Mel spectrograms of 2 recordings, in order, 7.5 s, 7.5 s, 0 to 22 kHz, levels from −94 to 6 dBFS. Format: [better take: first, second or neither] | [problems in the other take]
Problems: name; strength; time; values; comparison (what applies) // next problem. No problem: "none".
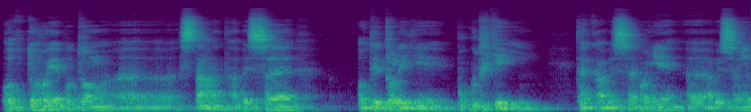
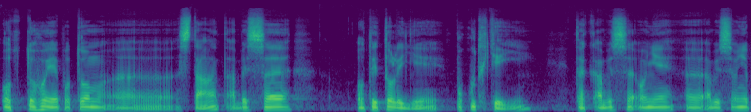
second | off-mic speech; far // room echo; slight; dies away in 0.5 s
